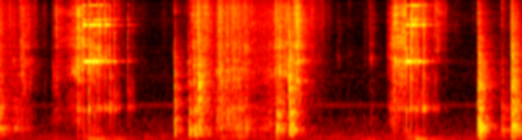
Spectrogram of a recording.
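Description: Ice cubes clink and rattle into a glass for a matcha coconut latte, several loud bursts of bright clattering with short pauses between them and no talking.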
